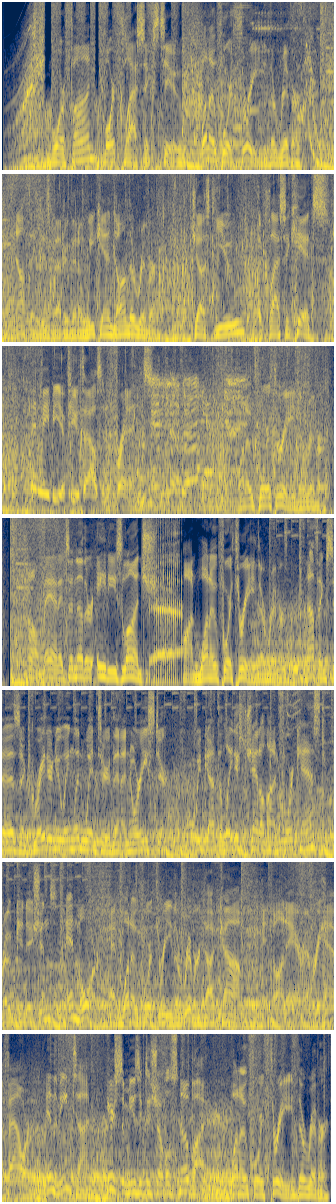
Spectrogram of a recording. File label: Radio Imaging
